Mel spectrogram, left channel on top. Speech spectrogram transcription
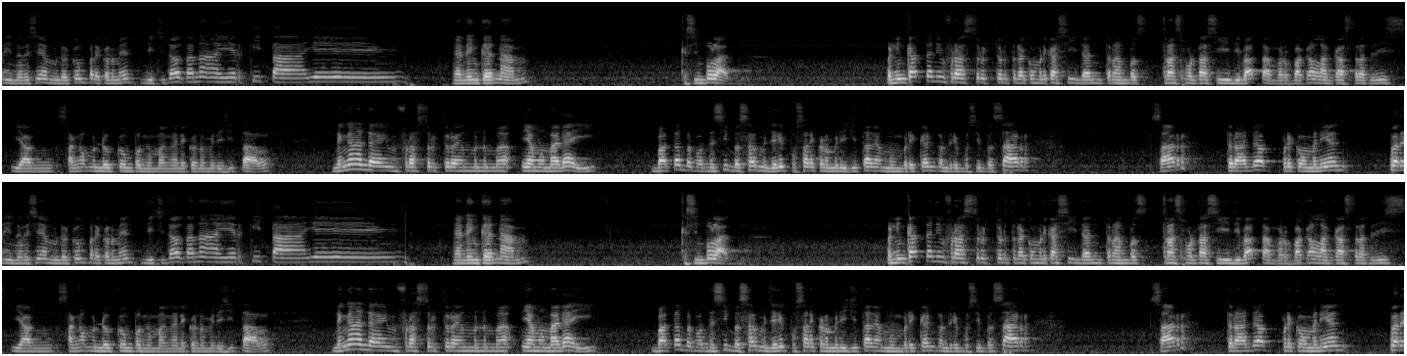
di Indonesia yang mendukung perekonomian digital tanah air kita. Yeay. Dan yang keenam, kesimpulan. Peningkatan infrastruktur telekomunikasi dan transportasi di Batam merupakan langkah strategis yang sangat mendukung pengembangan ekonomi digital. Dengan adanya infrastruktur yang memadai, Batam berpotensi besar menjadi pusat ekonomi digital yang memberikan kontribusi besar terhadap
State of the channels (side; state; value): both; normal; correlation 0.83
